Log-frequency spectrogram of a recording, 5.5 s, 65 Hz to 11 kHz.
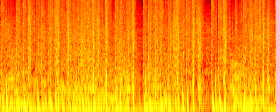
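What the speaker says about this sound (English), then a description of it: "Shooting my cargo" Heavy, continuous automatic gunfire in Death Stranding 2: On the Beach, with rounds striking carried cargo, rapid loud bursts with brief gaps and no talking.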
